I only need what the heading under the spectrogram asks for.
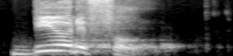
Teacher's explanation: Where is the stress given? On the first syllable.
